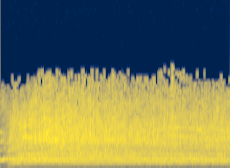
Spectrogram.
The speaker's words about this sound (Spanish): en el vídeo, en el vídeo se ve cómo los alumnos pues saltan de sus asientos, estallan aplausos. Ya les escuchamos.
